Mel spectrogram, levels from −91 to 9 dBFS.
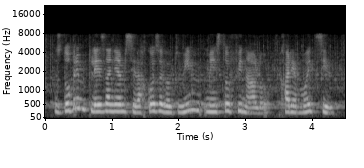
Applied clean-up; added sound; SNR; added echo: none; Wind chime; 20 dB; none.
